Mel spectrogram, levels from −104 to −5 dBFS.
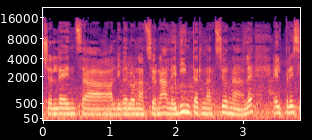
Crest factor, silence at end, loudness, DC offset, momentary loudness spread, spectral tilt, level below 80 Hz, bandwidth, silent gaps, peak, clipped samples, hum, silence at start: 12 dB; 0 s; -14 LUFS; under 0.1%; 4 LU; -5.5 dB/octave; -36 dBFS; 15.5 kHz; none; 0 dBFS; under 0.1%; none; 0 s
